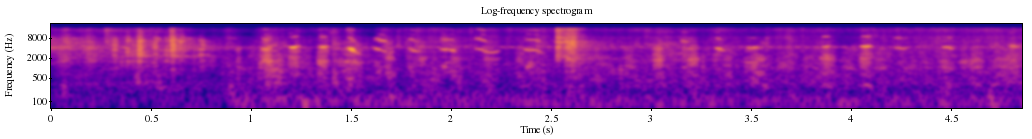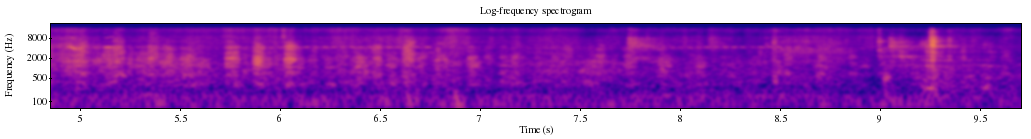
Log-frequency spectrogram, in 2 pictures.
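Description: Medium poodle panting steadily.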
